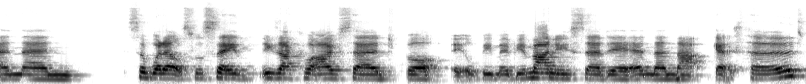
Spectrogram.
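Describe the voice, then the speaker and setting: Speaking with a northern English accent, a woman keeps her medium-pitched voice on a fairly even intonation. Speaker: startup co-founder. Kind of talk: interview. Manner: halting.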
